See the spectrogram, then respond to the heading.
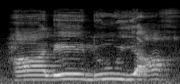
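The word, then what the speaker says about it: הללויה: that's why when I am when we से हालेलुया that high is silent तो हम लोग यहां पर क्या देख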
